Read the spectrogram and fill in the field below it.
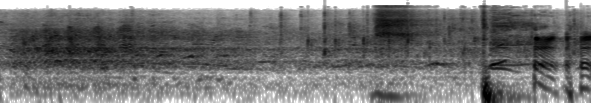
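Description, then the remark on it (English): A theatre audience bursts into clapping mixed with laughter after a comedian's watch joke, the applause starting at the back of the room; a dense, steady patter of many hands that stays fairly loud, then turns choppier and thins out toward the end. “That applause started at the back of the room, then got further away.”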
